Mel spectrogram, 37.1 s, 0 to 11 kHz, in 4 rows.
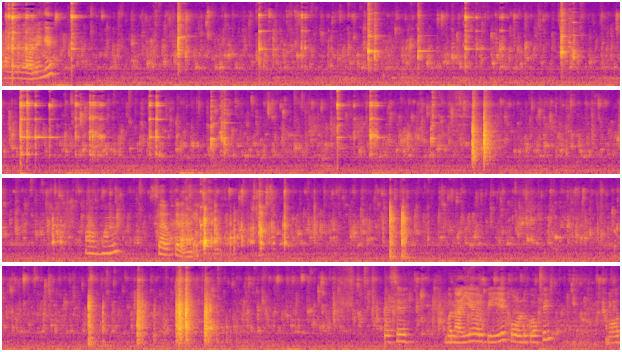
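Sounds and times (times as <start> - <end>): spoon clinking against glass: 0.0 - 1.4, 3.8 - 4.7, 5.5 - 7.8, 8.4 - 8.8, 9.6 - 12.8, 14.3 - 15.1.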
